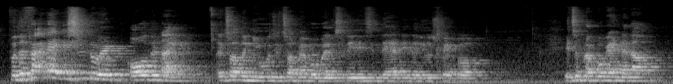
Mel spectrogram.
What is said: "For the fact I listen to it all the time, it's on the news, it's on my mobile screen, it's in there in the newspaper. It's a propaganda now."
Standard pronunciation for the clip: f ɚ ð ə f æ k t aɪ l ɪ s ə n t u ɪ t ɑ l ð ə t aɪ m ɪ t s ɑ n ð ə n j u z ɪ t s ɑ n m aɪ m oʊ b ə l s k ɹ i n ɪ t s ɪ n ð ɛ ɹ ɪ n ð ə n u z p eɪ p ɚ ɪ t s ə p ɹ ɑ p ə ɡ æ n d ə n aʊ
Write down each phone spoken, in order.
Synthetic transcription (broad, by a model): f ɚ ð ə f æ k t aɪ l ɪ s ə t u ɪ t ɑ l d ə t aɪ m ɪ t s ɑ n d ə n j u z ɪ t s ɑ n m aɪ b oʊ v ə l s ɹ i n ɪ t s ɪ n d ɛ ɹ ɪ n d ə n u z p eɪ p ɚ ɪ t s ə p ɹ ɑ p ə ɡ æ n d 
